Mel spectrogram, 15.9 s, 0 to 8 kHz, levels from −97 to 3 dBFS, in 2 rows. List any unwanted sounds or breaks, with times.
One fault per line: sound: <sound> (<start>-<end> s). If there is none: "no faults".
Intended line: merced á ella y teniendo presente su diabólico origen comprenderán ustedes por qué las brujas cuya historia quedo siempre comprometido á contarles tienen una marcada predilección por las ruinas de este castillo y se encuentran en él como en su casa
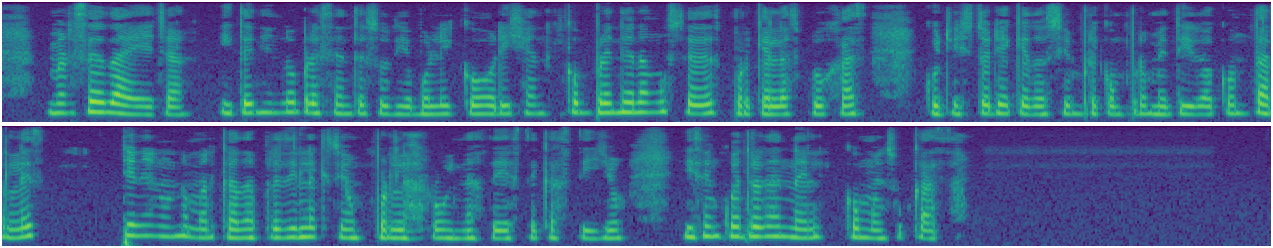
no faults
